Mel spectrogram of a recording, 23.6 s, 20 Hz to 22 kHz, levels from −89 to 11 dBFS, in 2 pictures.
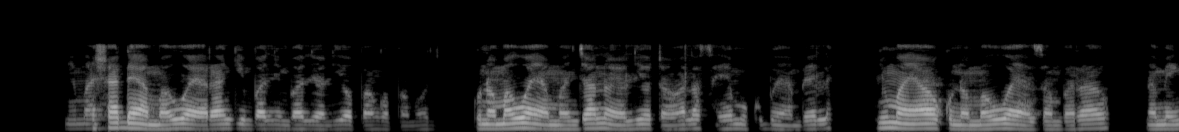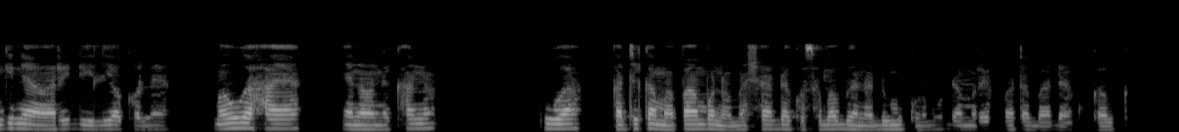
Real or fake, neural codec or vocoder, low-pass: real; none; 5.4 kHz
